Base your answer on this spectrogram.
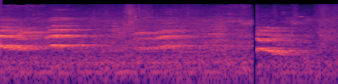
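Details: Show-quality Siberian Husky at Melarn Kennel in the Philippines whimpering: a series of high, drawn-out whines with stacked overtones, several in a row, a brief gap near the end before one more falling whine, faint room noise beneath.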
